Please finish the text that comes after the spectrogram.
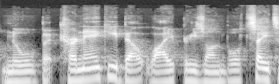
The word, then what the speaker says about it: Carnegie: And can you quickly share about the, and you say it's not Carnegie, it's Carnegie. It's the proper way of pronouncing it.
